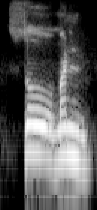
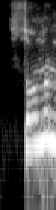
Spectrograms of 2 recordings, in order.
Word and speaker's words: सोमन: सोमन, सोमम नहीं करेंगे। पदच्छेद में यदि अर्थ करना होगा तो सोमम हो जाएगा, लेकिन यहाँ सोमन नकार का साउंड आएगा।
